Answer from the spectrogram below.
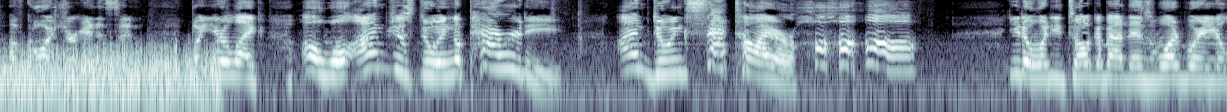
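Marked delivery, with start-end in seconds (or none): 2.3-6.9 high-pitched mocking imitation with fake laugh; hammed-up protest, ending in a fake ha-ha; mock excuse-making. Mimicking nemesis's flimsy satire excuse.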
